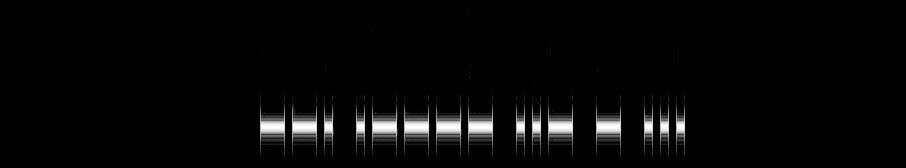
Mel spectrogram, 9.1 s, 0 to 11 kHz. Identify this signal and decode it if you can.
Morse code, heard as a keyed tone, about 16 wpm, 700 Hz. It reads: G1UTS
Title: DXCC-100 Call Signs - 5 Characters - Repeated 2x - 15wpm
